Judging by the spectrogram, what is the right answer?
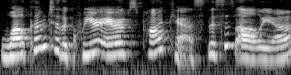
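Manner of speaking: lively expressive tone. Opening the podcast, trying to have intonation for once: lively expressive intonation. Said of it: "me trying to have intonation for once".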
